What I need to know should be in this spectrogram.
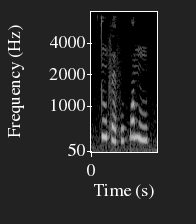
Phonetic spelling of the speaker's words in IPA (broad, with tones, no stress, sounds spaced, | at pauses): t ũ˧ f ɛ˨ f u˨˦ ɡ͡b ɔ˦ n ũ˧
